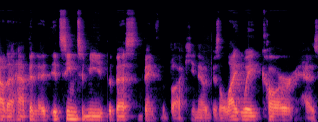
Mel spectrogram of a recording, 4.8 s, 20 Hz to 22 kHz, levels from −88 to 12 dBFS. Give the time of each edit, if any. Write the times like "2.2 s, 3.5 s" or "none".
3.1 s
